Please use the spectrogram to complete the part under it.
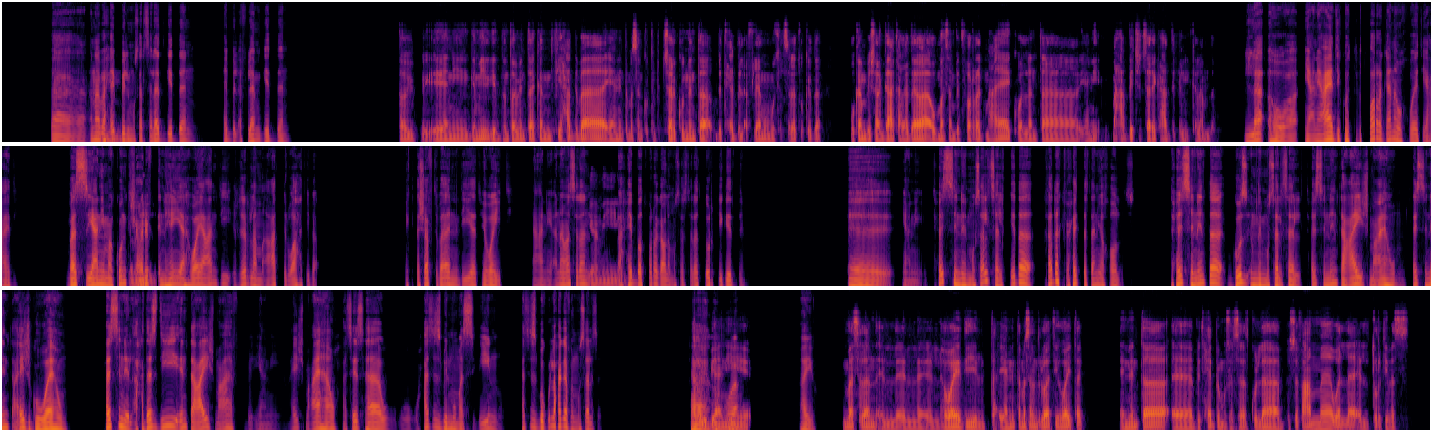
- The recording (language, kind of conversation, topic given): Arabic, podcast, احكيلي عن هوايتك المفضلة وإزاي بدأت فيها؟
- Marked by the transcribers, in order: tapping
